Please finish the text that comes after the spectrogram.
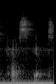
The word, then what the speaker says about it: Prescott: It's like when you go to Prescott. You say Prescott, right. Arizona, but they correct you right now. It's Prescott.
